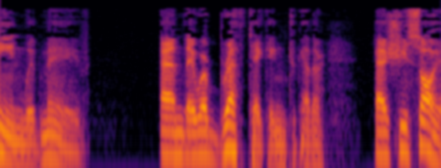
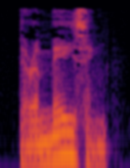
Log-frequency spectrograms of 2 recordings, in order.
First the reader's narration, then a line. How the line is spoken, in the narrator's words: Becca whispered to Kate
